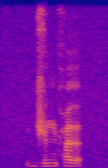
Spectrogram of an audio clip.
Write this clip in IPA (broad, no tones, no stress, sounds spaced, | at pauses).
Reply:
d͡ʒ ə ŋ ħ ə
